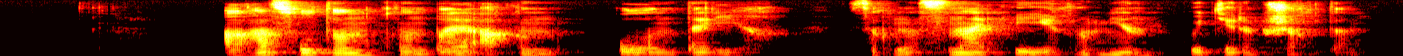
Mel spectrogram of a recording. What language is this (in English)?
Kazakh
